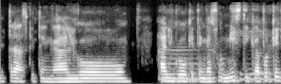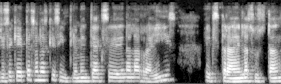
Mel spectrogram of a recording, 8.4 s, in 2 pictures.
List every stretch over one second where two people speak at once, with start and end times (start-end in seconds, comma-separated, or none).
2.4-4.2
